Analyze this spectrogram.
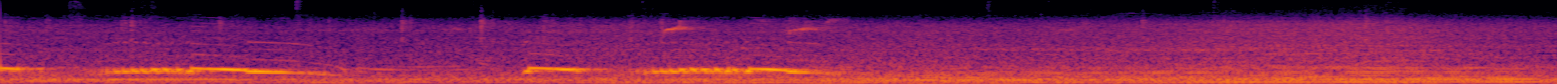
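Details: Ringneck dove in a home aviary giving two low, rolling coos, each about a second and a half long and opened by a short lead-in note, separated by a brief pause over a faint steady background hum.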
